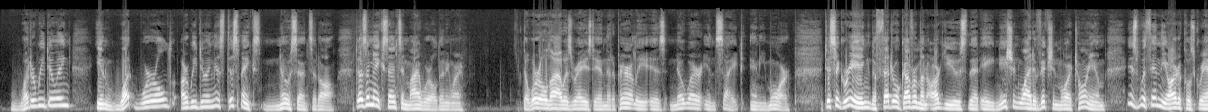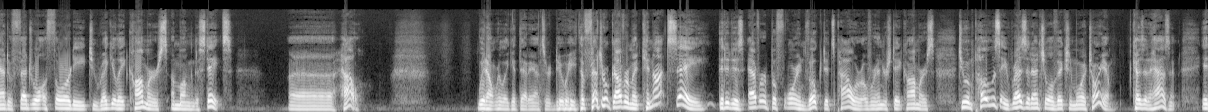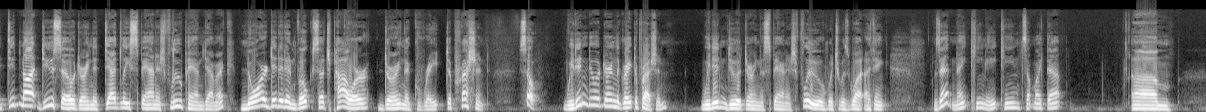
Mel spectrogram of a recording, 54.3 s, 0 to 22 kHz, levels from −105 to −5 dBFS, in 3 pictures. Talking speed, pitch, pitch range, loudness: 160 wpm, 140 Hz, 125-170 Hz, -12 LUFS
